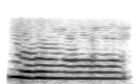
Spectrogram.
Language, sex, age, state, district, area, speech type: Nepali, female, 30-45, West Bengal, Kalimpong, rural, conversation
